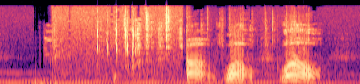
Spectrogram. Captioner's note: fence Rattle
